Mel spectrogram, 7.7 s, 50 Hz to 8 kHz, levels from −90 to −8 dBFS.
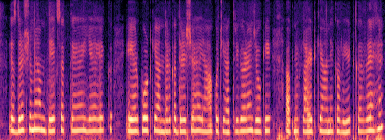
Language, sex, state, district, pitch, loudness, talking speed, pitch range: Hindi, female, West Bengal, North 24 Parganas, 250 Hz, -16 LUFS, 235 wpm, 240-260 Hz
